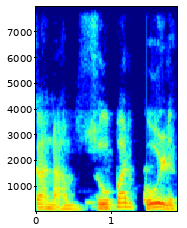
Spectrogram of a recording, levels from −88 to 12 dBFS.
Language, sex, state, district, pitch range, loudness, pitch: Hindi, male, Uttar Pradesh, Budaun, 125-170 Hz, -14 LUFS, 150 Hz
